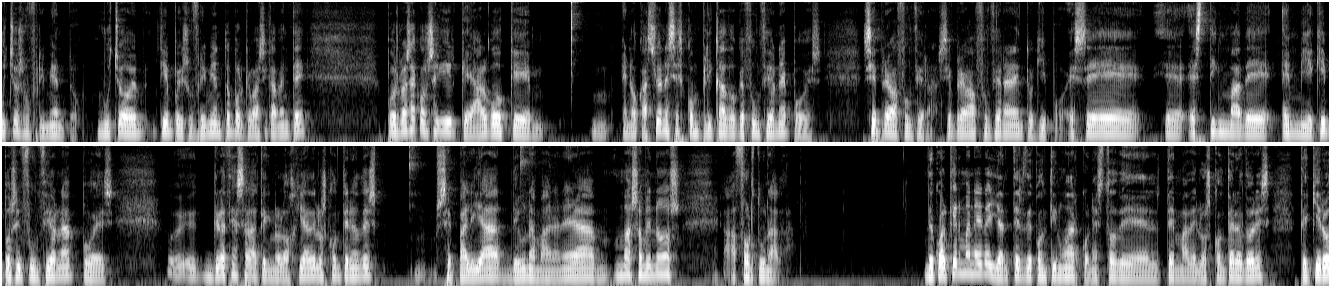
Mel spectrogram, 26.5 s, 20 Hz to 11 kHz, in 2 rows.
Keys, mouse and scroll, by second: 17.6 super+l, 18.4 super+l.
